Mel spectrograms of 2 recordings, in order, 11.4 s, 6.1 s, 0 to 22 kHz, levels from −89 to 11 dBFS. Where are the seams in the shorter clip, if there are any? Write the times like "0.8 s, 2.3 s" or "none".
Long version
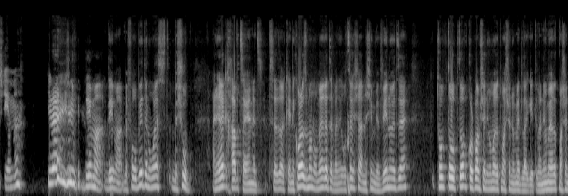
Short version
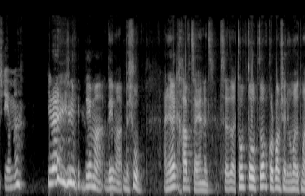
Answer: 2.4 s, 4.7 s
